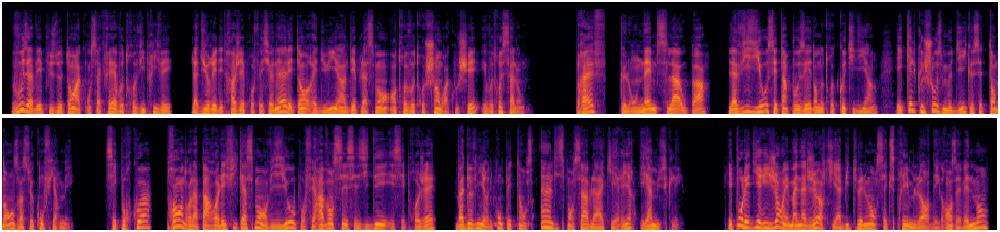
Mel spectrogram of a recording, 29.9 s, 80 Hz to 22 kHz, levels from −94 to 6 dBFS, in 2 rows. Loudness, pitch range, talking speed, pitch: -24 LUFS, 105-150 Hz, 185 wpm, 125 Hz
